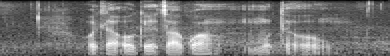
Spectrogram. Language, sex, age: Tswana, male, 19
